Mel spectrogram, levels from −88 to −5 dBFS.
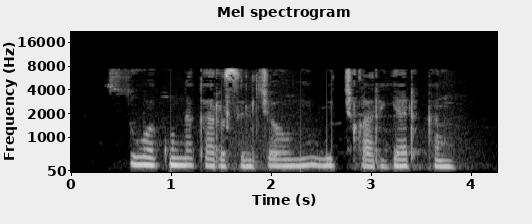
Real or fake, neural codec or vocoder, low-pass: real; none; 7.2 kHz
